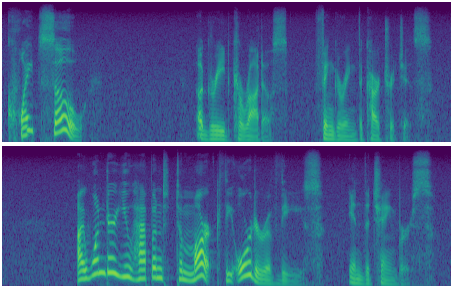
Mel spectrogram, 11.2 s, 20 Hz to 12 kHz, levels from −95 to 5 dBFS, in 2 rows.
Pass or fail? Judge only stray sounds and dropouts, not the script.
pass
